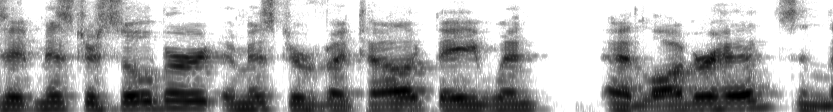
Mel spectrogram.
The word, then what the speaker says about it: Vitalik: I always get his name wrong. Vitalik, is that his name?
